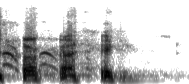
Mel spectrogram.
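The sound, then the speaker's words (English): A sneeze breaks out in three quick, forceful bursts, each breathy and loud with a voiced edge, fading into silence within a second. “God bless you”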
